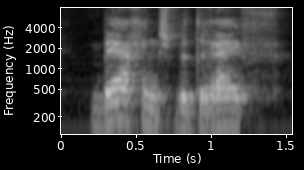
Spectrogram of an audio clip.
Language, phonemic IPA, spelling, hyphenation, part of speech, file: Dutch, /ˈbɛr.ɣɪŋs.bəˌdrɛi̯f/, bergingsbedrijf, ber‧gings‧be‧drijf, noun, Nl-bergingsbedrijf.ogg
- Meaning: nautical salvage business, rescue company, recovery company (for ships)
